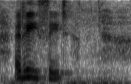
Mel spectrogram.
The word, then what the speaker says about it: receipt: Receipt, ikkada p silent, receipt, we have to pronounce it as receipt.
